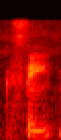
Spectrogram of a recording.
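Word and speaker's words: Sainte: So the next song or artist that I have is pronounced, I think, Saint, but it's spelled S-A-I-N-T-E, and it's the spin-off band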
